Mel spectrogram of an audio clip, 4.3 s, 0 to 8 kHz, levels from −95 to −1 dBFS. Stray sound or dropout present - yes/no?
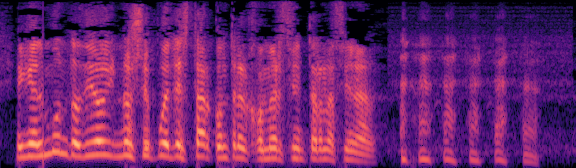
yes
